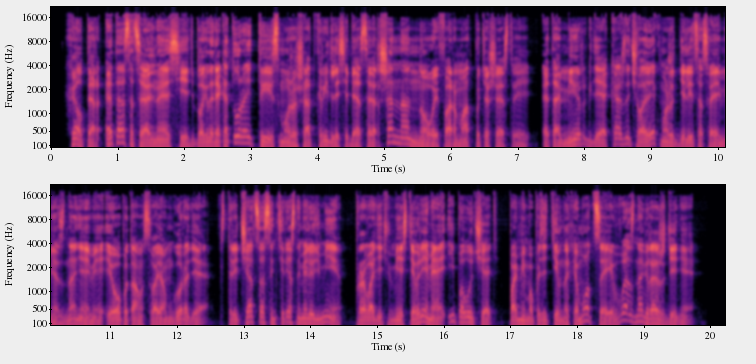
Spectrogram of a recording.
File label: Male, Russian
